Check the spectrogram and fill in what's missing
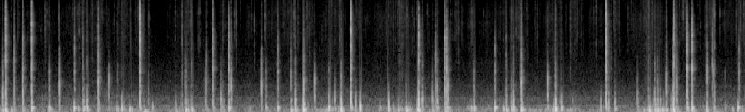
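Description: A thin brown kraft paper strip, held in both hands, is crumpled, snapped taut and rubbed with fingertips. The result is a rapid run of short, dry crackles and sharp snaps with bright crisp edges, over a heavy low thump and a steady low hum. The sounds come in uneven bursts that are too close together to count.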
